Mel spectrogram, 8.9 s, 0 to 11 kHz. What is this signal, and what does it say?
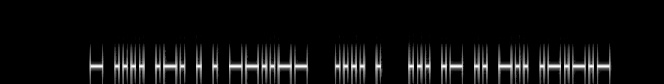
Morse code, heard as a keyed tone, about 22 wpm, 700 Hz. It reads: THREE, HE SAID.
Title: Sentences from Top 200 Words 22wpm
